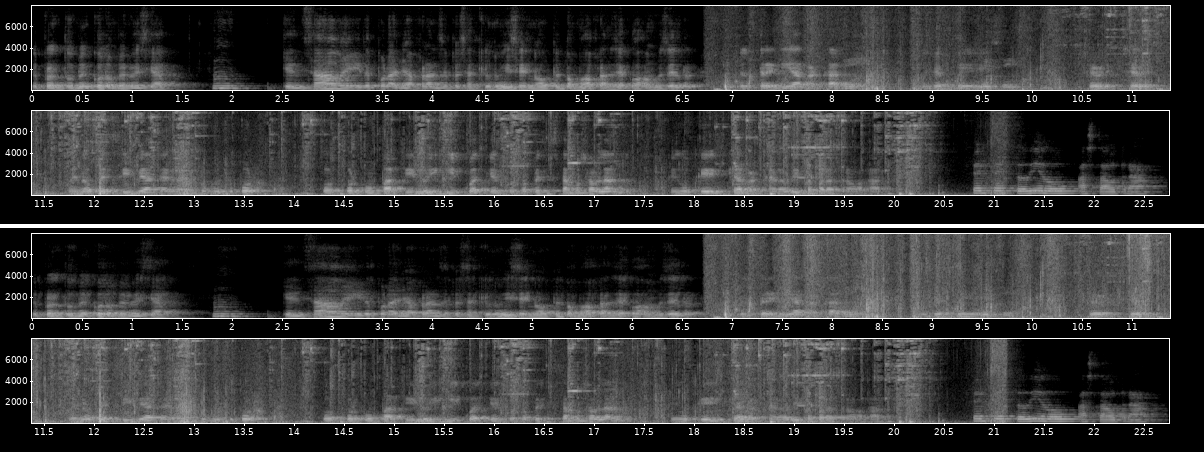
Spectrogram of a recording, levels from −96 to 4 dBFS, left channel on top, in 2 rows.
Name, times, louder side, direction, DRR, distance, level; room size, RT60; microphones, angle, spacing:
voice 1, 0.0-1.4 1.8-2.1 2.5-6.6 7.1-8.3 8.8-9.6 10.1-10.2 10.5-11.2 11.7-13.7 14.3-17.4 17.8-19.9, left 1 dB, 60° left, 3 dB, 2.8 m, -37 dB
sound 1, 6.7-21.2, right 4 dB, 40° right, 0.6 m, -43 dB
voice 2, 8.1-8.4 9.5-9.9 18.4-18.6 20.8-22.5, equal, 15° left, 5 dB, 1.3 m, -41 dB
sound 2, 8.8-20.5, equal, 40° left, 5.8 m, -56 dB
sound 3, 10.2-17.7 18.2-20.5, right 1 dB, 5° right, 0.7 m, -41 dB
28.0 x 11.0 x 4.6 m, 0.66 s
head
